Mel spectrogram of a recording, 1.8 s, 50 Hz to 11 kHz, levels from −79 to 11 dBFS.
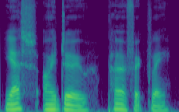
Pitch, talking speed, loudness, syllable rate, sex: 100 Hz, 135 wpm, -17 LUFS, 4.1 syllables/s, male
